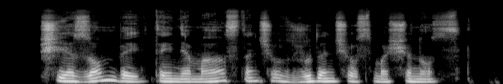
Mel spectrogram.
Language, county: Lithuanian, Marijampolė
